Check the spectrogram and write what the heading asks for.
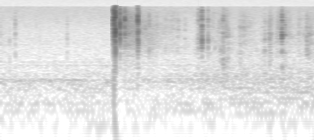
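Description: Near silence, broken by a sharp click a little under a second in and a fainter click just after: small handling sounds of the communion host and chalice at the altar.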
